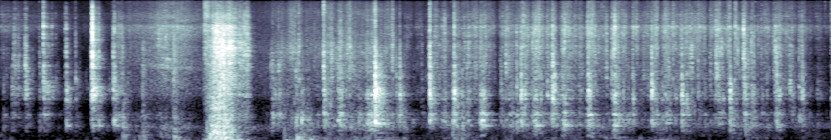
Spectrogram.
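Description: Gloved hands working the wiring inside the open electronics compartment of an electric water heater. Many small clicks and rattles of plastic parts and wires, with a louder burst of rubbing noise about three seconds in and a sharp knock in the middle.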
